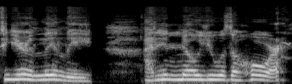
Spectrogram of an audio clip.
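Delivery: gloomy, brooding, melancholy lamenting voice. Acting out a period-movie artist writing a letter: mock brooding melancholy. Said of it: "they're all, like, brooding and melancholy".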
